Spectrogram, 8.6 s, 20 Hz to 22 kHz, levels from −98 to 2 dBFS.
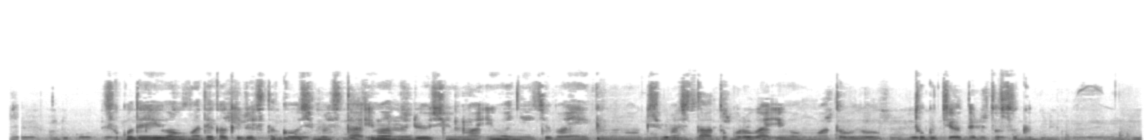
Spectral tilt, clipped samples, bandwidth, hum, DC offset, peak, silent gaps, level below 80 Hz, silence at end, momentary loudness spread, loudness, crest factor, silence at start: -4 dB/octave; under 0.1%; 11 kHz; none; under 0.1%; -16 dBFS; none; -78 dBFS; 0 s; 15 LU; -35 LUFS; 18 dB; 0.1 s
